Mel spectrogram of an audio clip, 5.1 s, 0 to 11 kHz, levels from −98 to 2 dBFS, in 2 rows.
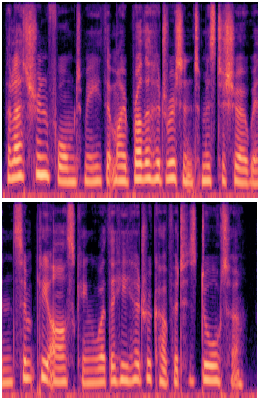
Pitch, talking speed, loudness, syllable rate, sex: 205 Hz, 235 wpm, -19 LUFS, 6.6 syllables/s, female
